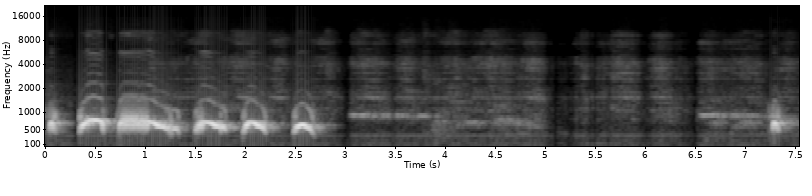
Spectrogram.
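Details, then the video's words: Caged spotted dove cooing in the three-note 'kuk 3' style used to train cage birds: a run of round, arched coos close together, then a near-silent pause with faint background sounds, and one more coo at the end. "masteran burung derkuku kuk 3 full nembak merdu 100%"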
